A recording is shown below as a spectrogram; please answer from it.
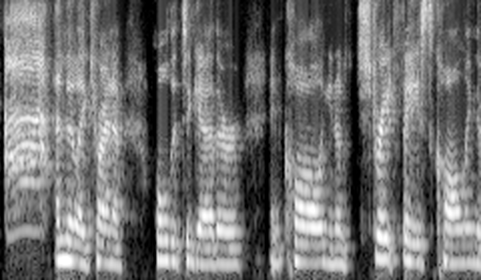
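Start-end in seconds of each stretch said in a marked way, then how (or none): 0.1-0.2 put-on excited little-girl squeal; girlish squeal. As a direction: squeal like a ten-year-old fan. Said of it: "a ten-year-old girl, be like".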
